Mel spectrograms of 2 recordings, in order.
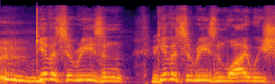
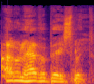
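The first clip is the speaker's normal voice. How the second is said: put-on deadpan, flat, expressionless delivery; 3 dB louder than usual. Retelling the speaker's answer to a man's accusation, retelling a deadpan reply.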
